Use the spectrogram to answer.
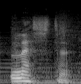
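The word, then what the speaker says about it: Leicester: the Soviet post so he please letter L Lester Lester City Football Club stand the world in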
